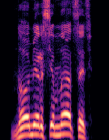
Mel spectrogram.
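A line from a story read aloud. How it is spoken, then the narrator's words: Near shout over gunfire. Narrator (Russian): почти прокричал он, перекрывая хлопки выстрелов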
